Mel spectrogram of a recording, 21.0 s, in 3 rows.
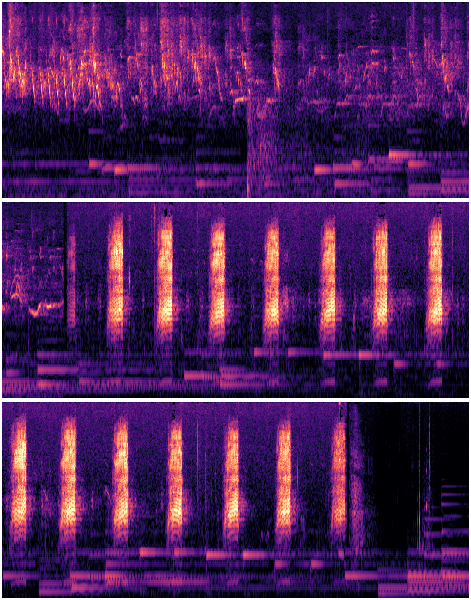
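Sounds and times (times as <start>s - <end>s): soft piano music: 0.0s - 21.0s
duck quacking: 8.0s - 19.4s.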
